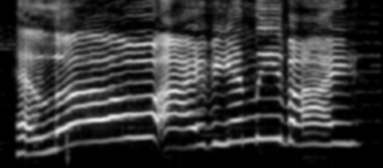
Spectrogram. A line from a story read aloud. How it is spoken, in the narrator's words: Stormy said with a roar and a smile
